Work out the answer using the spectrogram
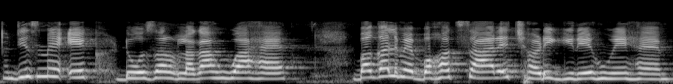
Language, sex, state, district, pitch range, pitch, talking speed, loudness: Hindi, female, Jharkhand, Palamu, 265-320 Hz, 285 Hz, 125 wpm, -13 LUFS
